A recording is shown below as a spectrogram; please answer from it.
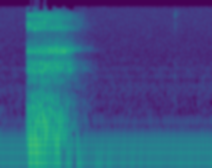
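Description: A man clearing his throat once, briefly, over a steady low electrical hum.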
